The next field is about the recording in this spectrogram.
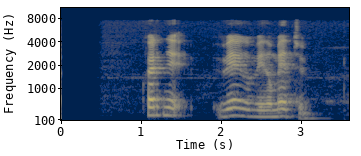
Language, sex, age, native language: Icelandic, male, 9, Icelandic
